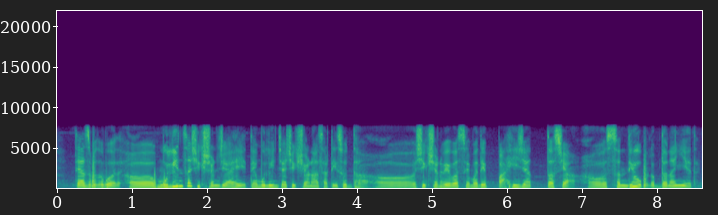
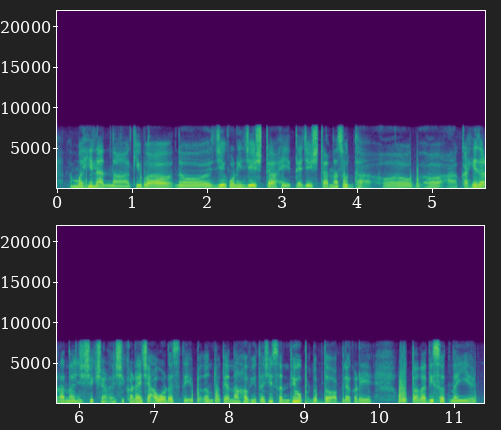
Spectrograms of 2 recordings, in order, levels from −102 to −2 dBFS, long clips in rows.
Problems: constant background noise, continuous background conversations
